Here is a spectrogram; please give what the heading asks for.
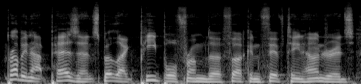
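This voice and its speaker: A man with a smooth, clear voice of middling pitch talks quickly on a podcast. He explains things casually and matter-of-factly, with a wry, sweary edge. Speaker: podcast host.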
